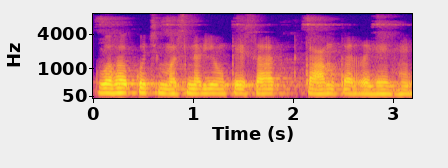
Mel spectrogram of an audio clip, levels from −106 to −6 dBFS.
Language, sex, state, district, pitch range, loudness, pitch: Hindi, male, Maharashtra, Gondia, 110-120 Hz, -16 LUFS, 115 Hz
